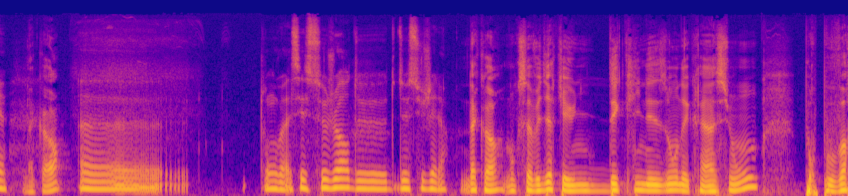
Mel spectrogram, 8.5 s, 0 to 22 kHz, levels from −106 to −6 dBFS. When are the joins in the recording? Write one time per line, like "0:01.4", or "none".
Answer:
0:03.9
